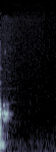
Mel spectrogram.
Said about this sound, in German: Entschuldigung, das war mein Hund.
